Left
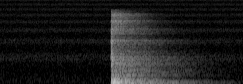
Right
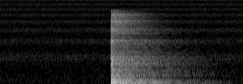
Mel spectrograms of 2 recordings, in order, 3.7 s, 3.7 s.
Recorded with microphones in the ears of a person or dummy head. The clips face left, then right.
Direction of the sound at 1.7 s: 25° right (ahead or behind).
